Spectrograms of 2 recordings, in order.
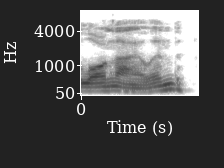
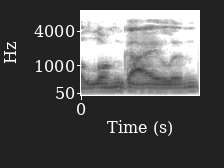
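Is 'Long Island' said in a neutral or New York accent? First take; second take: Neutral; New York. First: It is said in a neutral, standard accent. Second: It is said in a local New York accent.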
